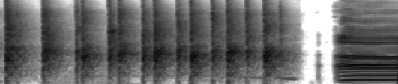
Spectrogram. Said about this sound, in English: Sure, we got a round of applause.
